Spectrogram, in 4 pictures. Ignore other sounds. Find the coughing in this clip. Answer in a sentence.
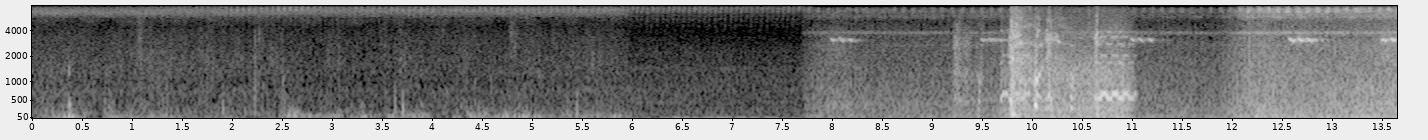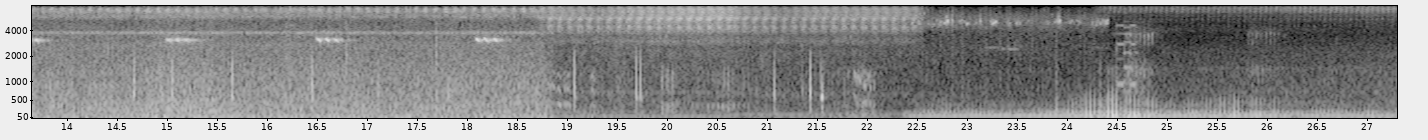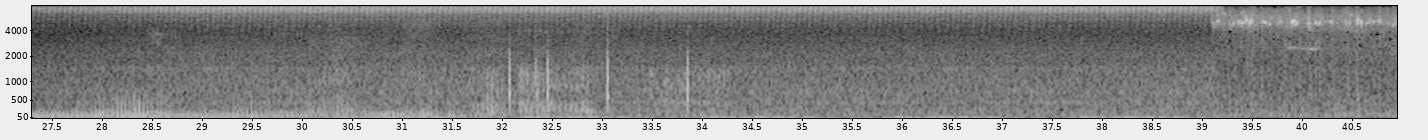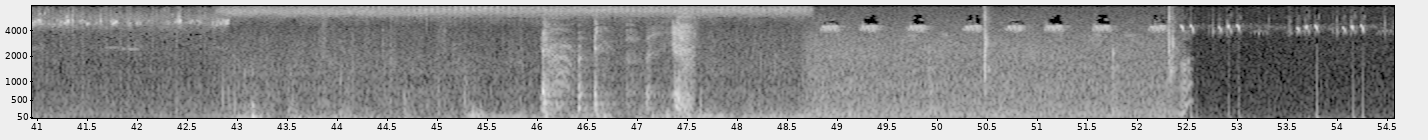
The coughing can be heard from 9.2 to 10.8 s and from 46.0 to 47.6 s.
